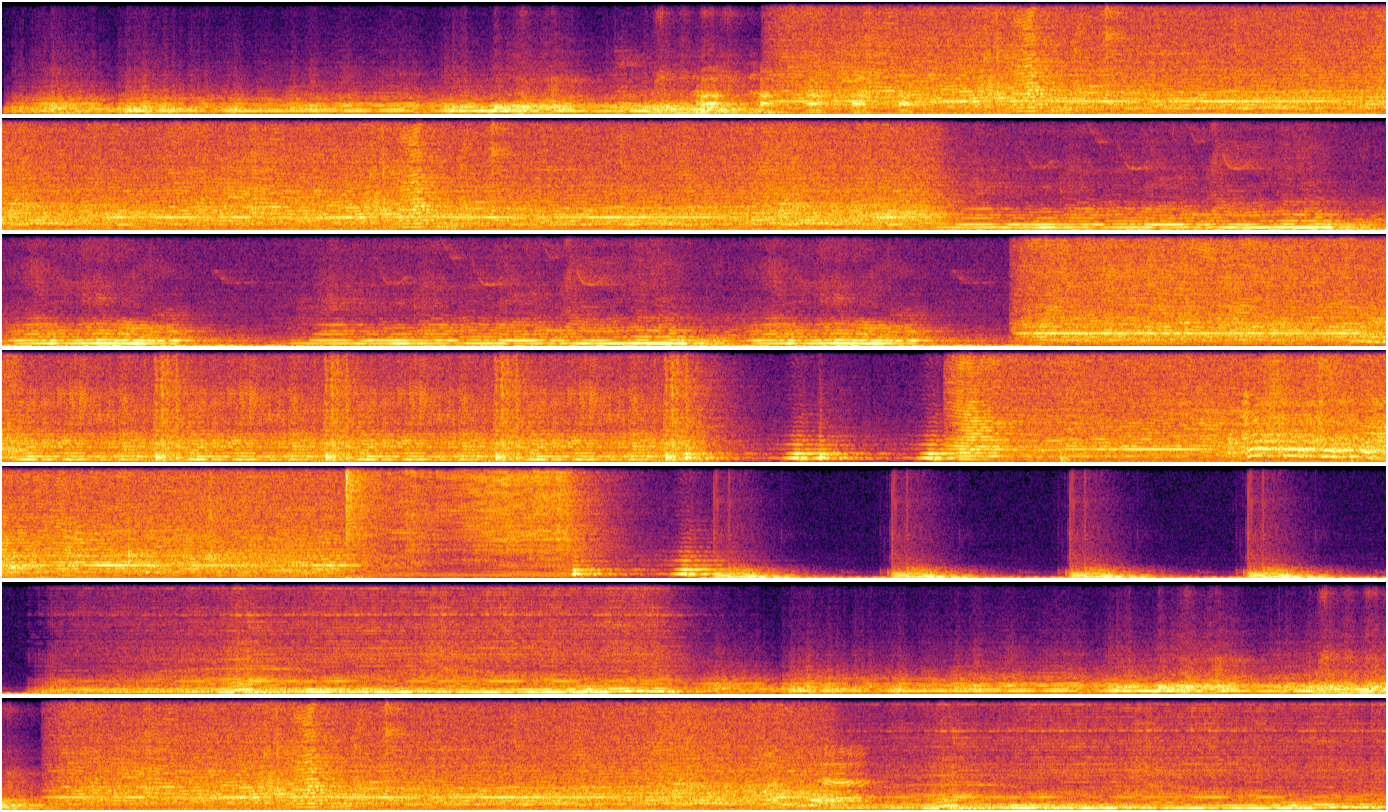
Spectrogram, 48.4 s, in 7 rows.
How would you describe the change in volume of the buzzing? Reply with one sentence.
The volume of the buzzing stays about the same.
